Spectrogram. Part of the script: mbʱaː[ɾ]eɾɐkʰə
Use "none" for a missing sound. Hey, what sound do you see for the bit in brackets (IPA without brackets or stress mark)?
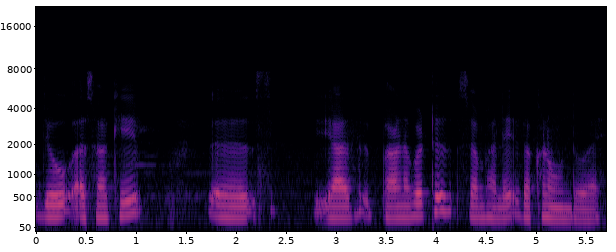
l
